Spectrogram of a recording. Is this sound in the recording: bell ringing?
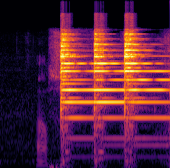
yes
